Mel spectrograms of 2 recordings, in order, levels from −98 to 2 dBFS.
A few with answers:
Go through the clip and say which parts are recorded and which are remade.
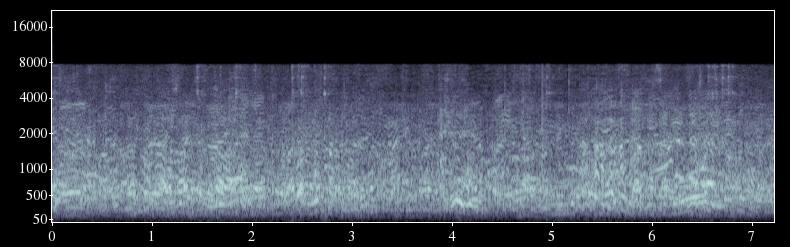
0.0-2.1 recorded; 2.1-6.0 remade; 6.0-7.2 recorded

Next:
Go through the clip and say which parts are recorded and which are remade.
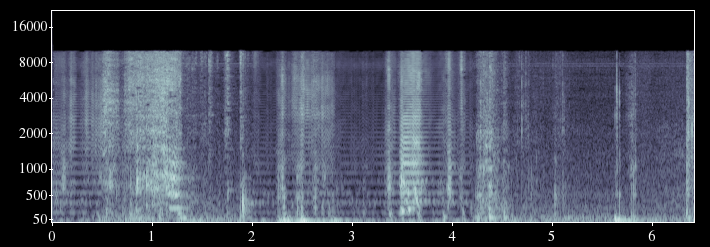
0.0-0.5 remade; 0.5-2.0 recorded; 2.0-4.2 remade; 4.2-6.4 recorded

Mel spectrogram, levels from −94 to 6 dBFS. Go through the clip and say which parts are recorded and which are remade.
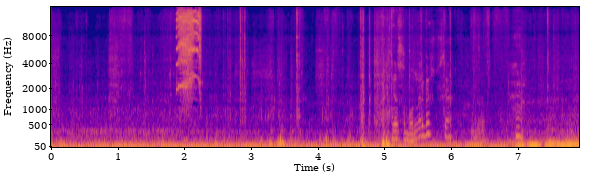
0.0-2.0 remade; 2.0-3.5 recorded; 3.5-7.9 remade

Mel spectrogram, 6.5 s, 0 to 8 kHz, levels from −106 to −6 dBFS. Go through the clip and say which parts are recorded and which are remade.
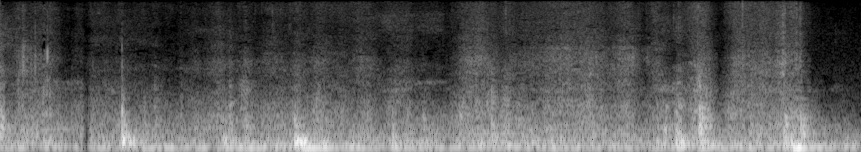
0.0-5.1 recorded; 5.1-5.7 remade; 5.7-6.5 recorded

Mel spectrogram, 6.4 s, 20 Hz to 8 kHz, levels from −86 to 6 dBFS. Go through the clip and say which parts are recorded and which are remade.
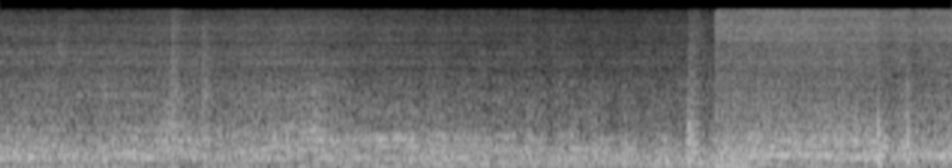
0.0-0.9 recorded; 0.9-3.5 remade; 3.5-5.1 recorded; 5.1-5.8 remade; 5.8-6.4 recorded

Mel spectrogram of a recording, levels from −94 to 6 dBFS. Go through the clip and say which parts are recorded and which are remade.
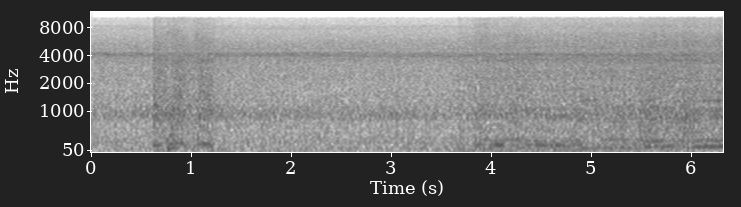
0.0-6.3 recorded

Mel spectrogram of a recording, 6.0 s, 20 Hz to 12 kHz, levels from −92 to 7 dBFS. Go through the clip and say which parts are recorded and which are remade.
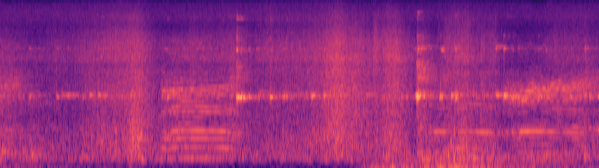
0.0-6.0 recorded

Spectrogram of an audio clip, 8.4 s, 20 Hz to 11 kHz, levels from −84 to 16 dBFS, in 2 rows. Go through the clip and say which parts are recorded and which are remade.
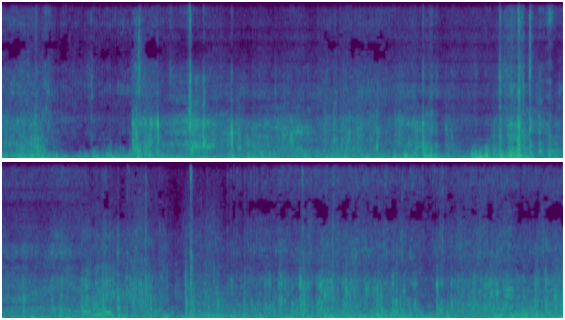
0.0-1.2 recorded; 1.2-2.4 remade; 2.4-2.9 recorded; 2.9-4.8 remade; 4.8-8.4 recorded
